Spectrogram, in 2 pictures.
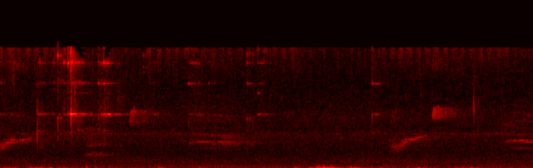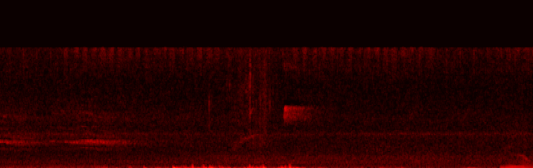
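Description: Outdoor ambience with a few short, faint bird chirps, and low rumbles on the microphone about two and a half seconds in and again around five to six seconds in.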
